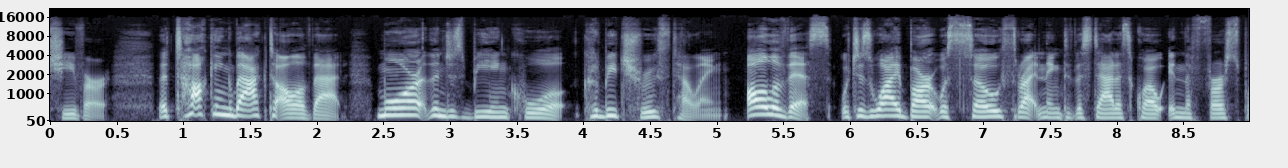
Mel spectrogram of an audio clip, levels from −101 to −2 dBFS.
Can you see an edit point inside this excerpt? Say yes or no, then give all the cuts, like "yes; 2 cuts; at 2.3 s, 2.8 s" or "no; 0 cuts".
yes; 1 cut; at 5.2 s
